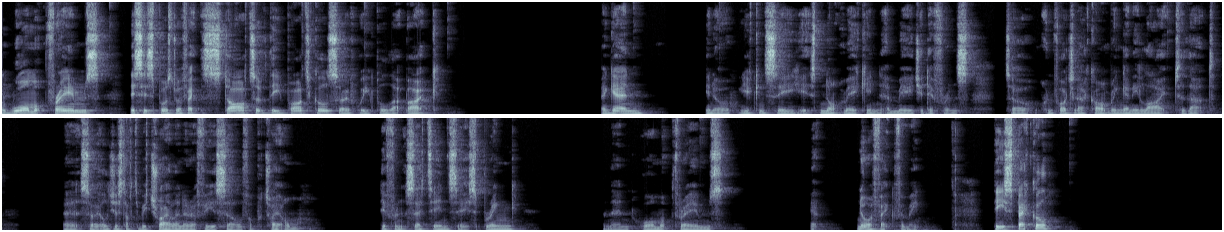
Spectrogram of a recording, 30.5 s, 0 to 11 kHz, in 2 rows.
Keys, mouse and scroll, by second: 0.7 click, 2.9 click, 4.1-4.5 drag, 5.6 click, 6.4 click, 7.4 click, 8.6-9.0 drag, 14.6 click, 16.7 click, 19.5 click, 20.8 click, 23.5 click, 24.7 click, 28.1 click, 29.1 click.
